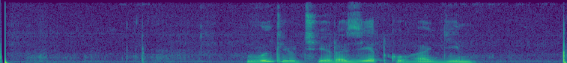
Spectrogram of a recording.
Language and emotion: Russian, neutral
